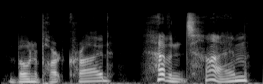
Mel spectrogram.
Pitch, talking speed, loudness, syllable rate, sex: 145 Hz, 90 wpm, -20 LUFS, 4.2 syllables/s, male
